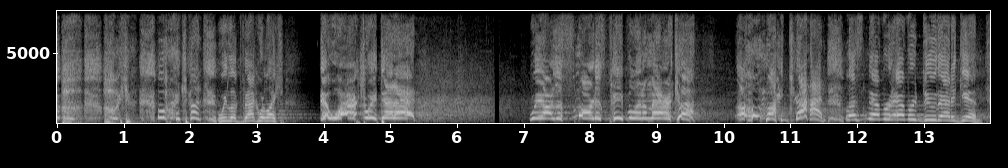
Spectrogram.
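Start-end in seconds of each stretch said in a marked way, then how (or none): 0.1-2.2 high, gasped mock shock; shocked gasping. Kids stunned after crash. 3.3-9.6 high, loud, hammed-up celebration yell; triumphant kids. Kids celebrate after crash. 10.2-13.9 high mock cry easing downward; hammed-up shock settling into resolve; shaken kid. Kid relieved, shaken after ride.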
